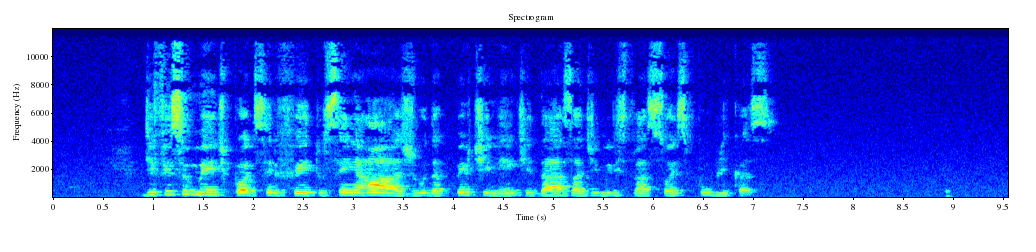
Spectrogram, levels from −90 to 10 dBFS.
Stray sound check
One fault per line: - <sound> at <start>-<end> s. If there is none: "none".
none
